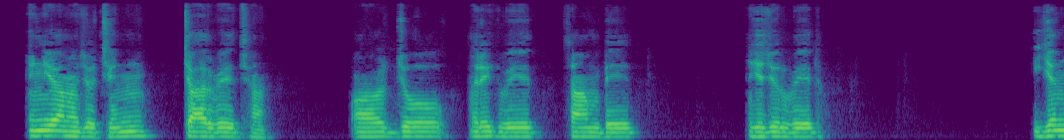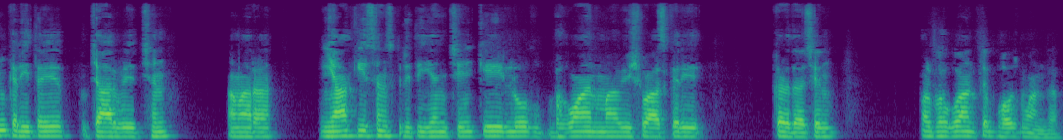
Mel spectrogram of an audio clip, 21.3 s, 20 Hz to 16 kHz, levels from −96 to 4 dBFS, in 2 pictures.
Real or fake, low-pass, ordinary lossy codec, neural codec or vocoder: real; 14.4 kHz; AAC, 48 kbps; none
